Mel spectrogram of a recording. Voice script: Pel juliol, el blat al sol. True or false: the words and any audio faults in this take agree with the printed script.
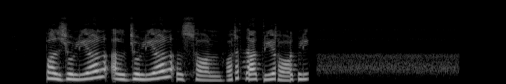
false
